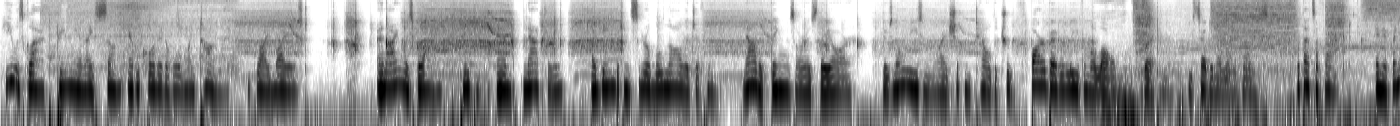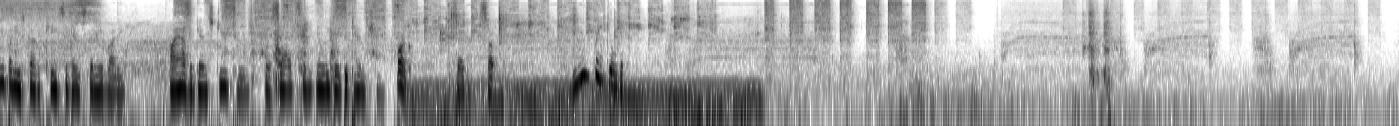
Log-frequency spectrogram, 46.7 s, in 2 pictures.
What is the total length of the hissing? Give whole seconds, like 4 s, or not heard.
31 s.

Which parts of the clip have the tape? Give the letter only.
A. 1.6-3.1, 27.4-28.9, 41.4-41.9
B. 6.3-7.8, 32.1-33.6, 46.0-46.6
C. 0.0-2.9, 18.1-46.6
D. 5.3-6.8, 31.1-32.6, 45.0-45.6
A.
